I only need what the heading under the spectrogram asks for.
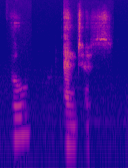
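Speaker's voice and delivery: cold, icy, calm, composed, soft voice. The narrator voices a shadowy figure as someone enters, cold, calm voice. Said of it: "You hear a cold, calm voice".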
